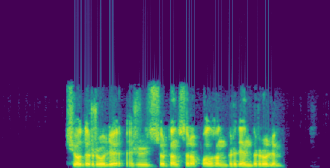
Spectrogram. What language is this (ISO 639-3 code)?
tat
